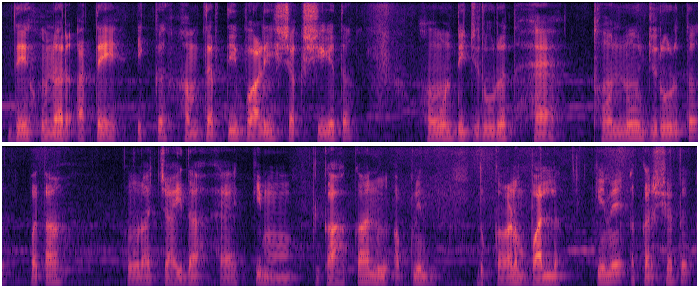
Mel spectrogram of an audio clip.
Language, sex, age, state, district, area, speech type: Punjabi, male, 30-45, Punjab, Muktsar, rural, spontaneous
